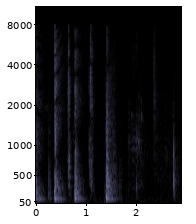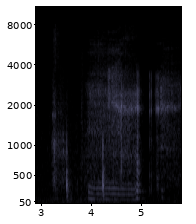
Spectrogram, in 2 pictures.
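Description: Someone forces a door open: a rapid series of heavy thuds and knocks against wood, slowing down, then a rough, grinding stretch as the door gives way.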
